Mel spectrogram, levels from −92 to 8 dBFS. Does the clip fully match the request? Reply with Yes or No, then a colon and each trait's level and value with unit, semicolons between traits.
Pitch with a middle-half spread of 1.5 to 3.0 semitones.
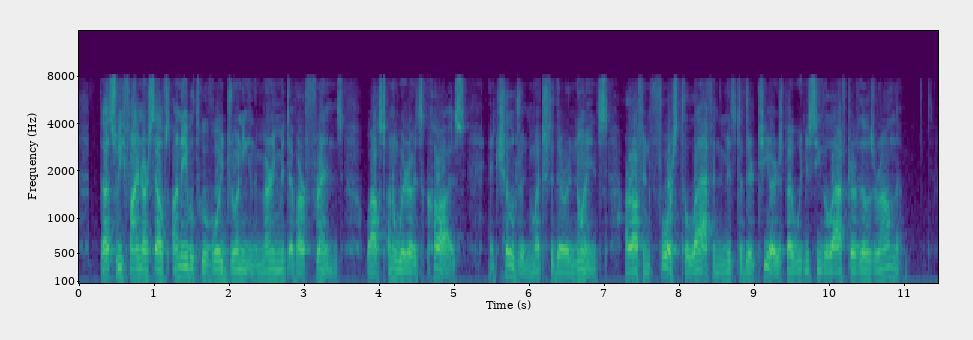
Yes: narrow, 2.4 semitones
